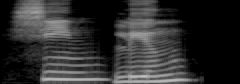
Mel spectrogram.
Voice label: "xinling", Chinese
